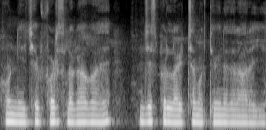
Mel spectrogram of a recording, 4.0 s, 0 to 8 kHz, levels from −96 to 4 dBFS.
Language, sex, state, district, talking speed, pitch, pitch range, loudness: Hindi, male, Rajasthan, Jaipur, 210 wpm, 125 Hz, 120-130 Hz, -18 LUFS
